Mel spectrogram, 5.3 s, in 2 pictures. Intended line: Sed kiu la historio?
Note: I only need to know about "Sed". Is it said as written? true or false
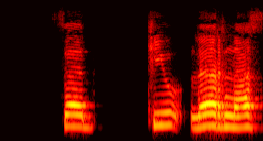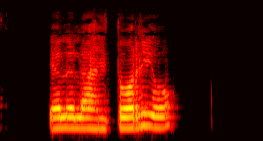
true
